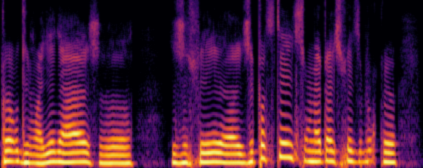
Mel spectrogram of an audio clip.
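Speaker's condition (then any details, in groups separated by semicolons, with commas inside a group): Congenital muscular dystrophy; present from birth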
